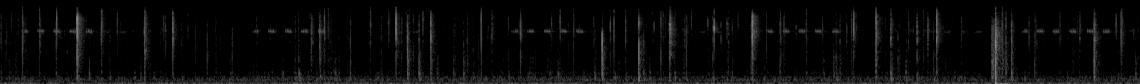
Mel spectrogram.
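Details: Night forest crickets under starlight give high, rapid chirps in short bursts of several pulses, recurring about every one and a half seconds, while a nearby campfire snaps and crackles irregularly throughout.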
